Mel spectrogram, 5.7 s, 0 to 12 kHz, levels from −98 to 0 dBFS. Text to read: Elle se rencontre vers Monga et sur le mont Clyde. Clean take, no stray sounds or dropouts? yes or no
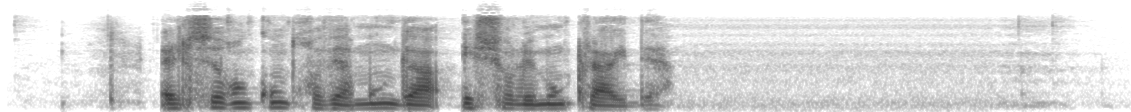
yes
